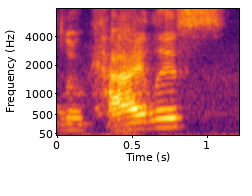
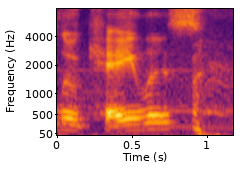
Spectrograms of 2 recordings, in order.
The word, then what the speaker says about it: Lucaelus: to explain where the name came from it's lucillus but it looks like it's pronounced lucaylus so like it started out my channel was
